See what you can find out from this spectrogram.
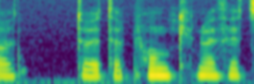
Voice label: "pwnc", Welsh

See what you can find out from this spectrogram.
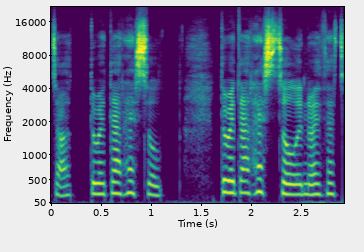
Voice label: "rhestl", Welsh

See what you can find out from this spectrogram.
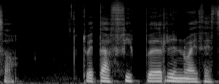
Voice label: "ffibr", Welsh

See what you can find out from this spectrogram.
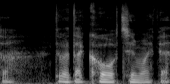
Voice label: "coot", Welsh

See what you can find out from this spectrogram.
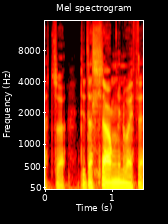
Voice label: "llong", welsh

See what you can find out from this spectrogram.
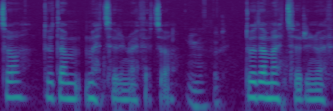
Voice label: "metr", Welsh

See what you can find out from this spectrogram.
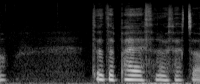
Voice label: "peth", Welsh

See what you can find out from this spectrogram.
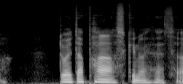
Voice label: "Pasg", Welsh

